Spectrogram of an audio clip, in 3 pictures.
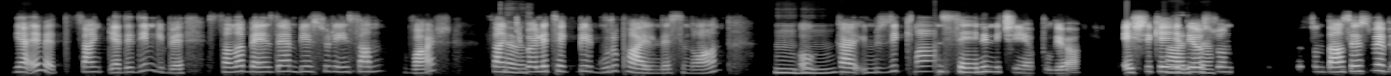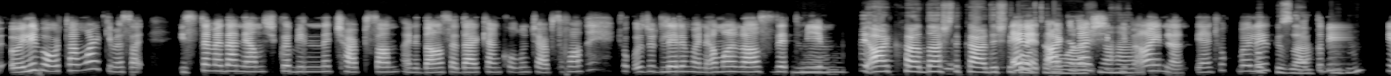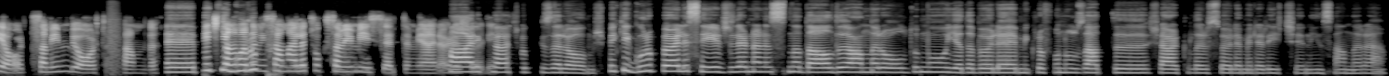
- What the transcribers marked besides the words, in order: tapping; other background noise; unintelligible speech; unintelligible speech
- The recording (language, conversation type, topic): Turkish, podcast, Bir festivale katıldığında neler hissettin?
